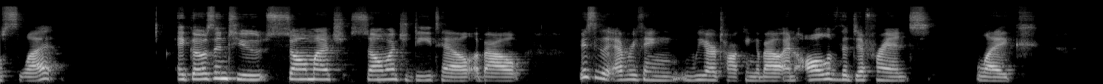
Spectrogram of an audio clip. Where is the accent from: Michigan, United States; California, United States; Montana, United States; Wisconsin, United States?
California, United States; Orange County; moved away as an adult; now in Los Angeles, United States; I am from Orange County, born and raised. Lived there my whole life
